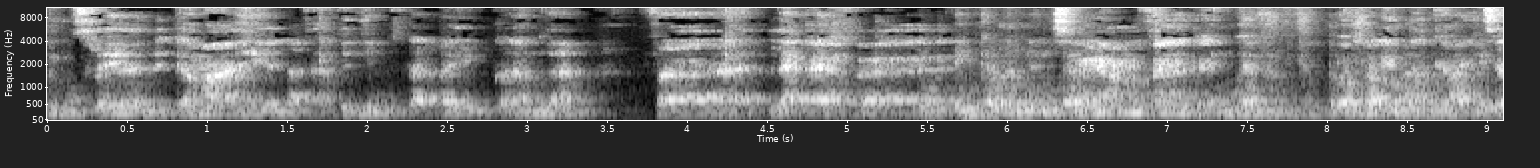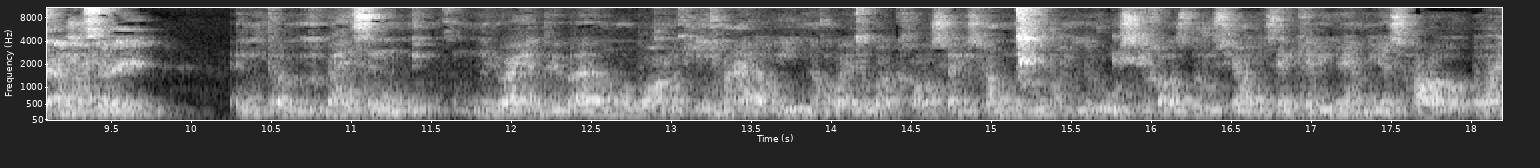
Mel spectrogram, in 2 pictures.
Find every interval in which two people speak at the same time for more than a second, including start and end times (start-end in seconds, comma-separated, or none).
7.3-9.6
